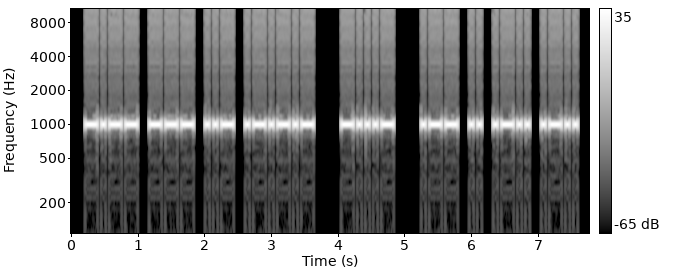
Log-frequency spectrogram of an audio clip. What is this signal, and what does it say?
Morse code, heard as a keyed tone, about 20 wpm, 1000 Hz. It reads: YOU. <BT> WILL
